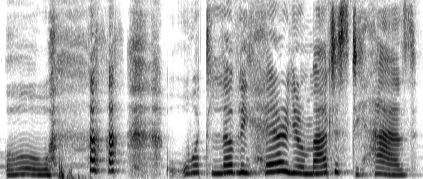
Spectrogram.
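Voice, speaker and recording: An anxious young hairdresser from a storybook, played by a woman reader, eager to please and pleading. The voice sits high and earnest, with music underneath. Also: slow, fairly bright tone. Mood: flattering. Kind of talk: storybook character voice.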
